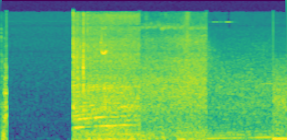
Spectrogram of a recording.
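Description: About a second of silence, then a few seconds of outdoor street noise, with a vehicle's low steady hum near the end.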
